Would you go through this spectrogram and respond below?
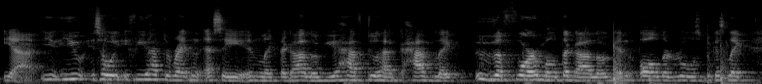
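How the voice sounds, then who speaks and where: A woman co-hosting a casual podcast chat, explaining things hesitantly with many pauses and restarts. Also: medium pitch, fairly even intonation, a little hiss or hum. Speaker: podcast co-host. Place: warehouse. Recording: echoey room.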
